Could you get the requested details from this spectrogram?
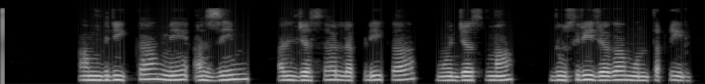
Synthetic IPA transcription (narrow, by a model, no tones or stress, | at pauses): ɐmɾiːkamẽʔɐziːm | ɐld͡ʒɐsalɐkɽika | mʊd͡ʒəsma | d̪uːsɾid͡ʒɐɡamʊ̃nt̪ɐqɪl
